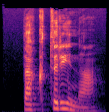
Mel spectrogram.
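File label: "doktrina", Azerbaijani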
